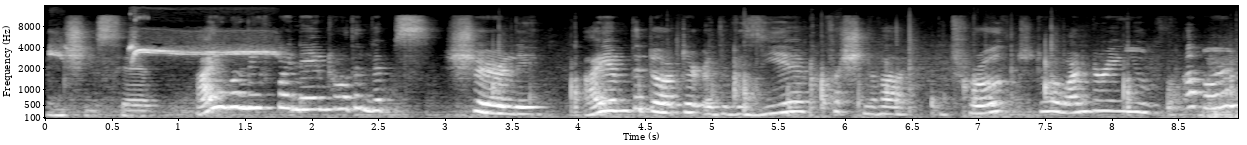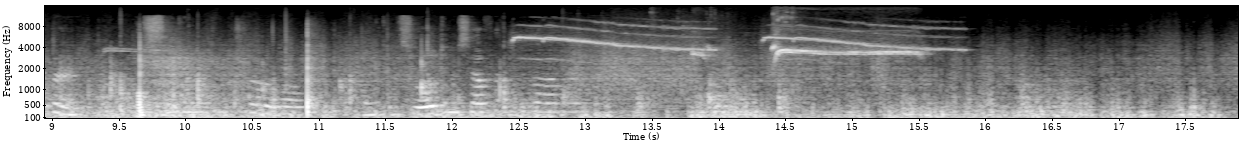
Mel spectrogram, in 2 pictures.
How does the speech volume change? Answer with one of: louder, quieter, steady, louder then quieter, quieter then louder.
quieter.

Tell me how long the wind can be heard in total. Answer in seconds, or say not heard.
18 s.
